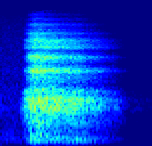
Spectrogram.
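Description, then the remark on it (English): A loud rush of breath through the mouth, a double inhale and exhale in a breathing exercise, lasts about a second and then fades out, with no talking. “Tense and hold, and double exhale. Double inhale.”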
